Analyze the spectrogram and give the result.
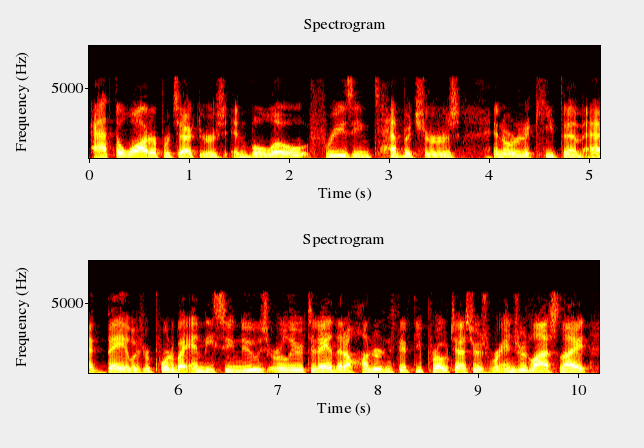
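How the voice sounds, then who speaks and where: A man's voice: mid-range voice, fairly even intonation, a little fast, highs cut off. A man hosting an evening news talk show, speaking emphatically and addressing viewers directly.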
